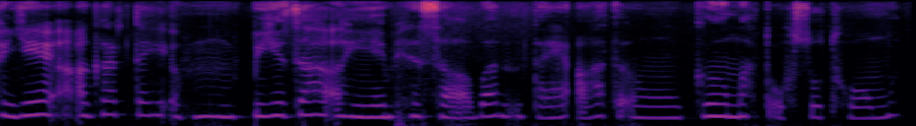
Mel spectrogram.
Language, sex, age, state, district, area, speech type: Kashmiri, female, 18-30, Jammu and Kashmir, Baramulla, rural, spontaneous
